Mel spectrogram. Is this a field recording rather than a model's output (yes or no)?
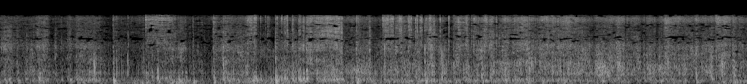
yes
